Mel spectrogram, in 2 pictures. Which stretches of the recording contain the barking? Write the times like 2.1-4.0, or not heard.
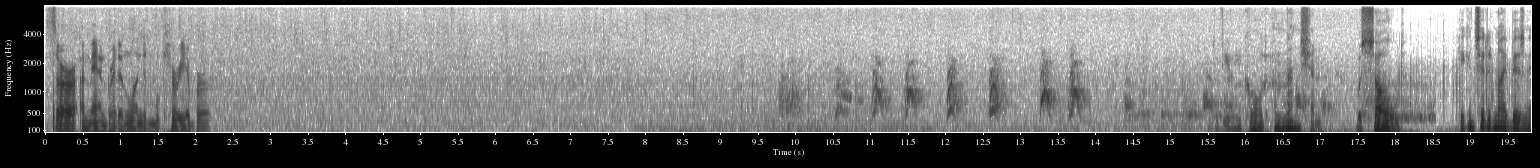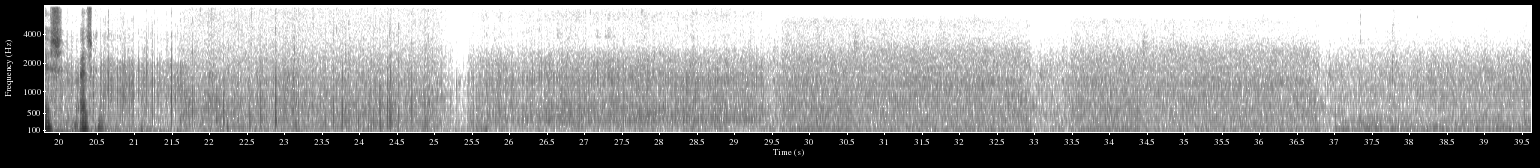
9.8-18.6.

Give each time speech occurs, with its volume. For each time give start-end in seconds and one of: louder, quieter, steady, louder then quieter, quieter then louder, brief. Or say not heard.
0.1-2.2 brief
15.6-20.6 quieter then louder.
